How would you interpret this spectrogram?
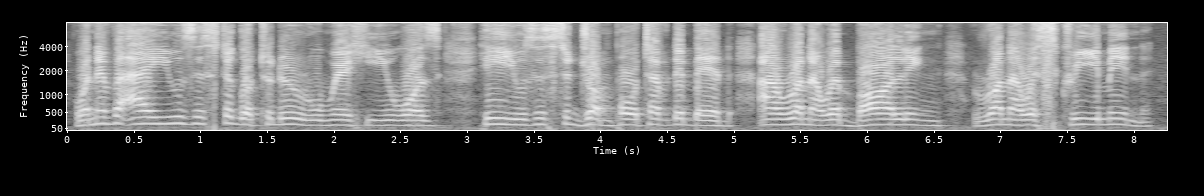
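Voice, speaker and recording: A male narrator performs a forthright middle-aged mother who speaks her mind without softening anything. Her voice is pushed up in pitch and carries loudly. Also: steady tone, a little slow, hardly any pauses, lightly acted. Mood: scolding. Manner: scolding, forthright, dialect speech. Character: blunt sharp-tongued island mother, middle-aged woman.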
